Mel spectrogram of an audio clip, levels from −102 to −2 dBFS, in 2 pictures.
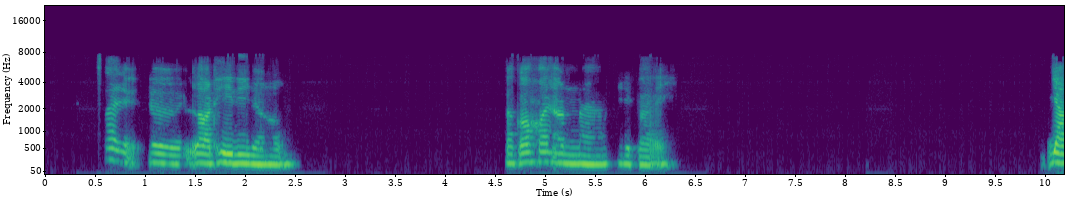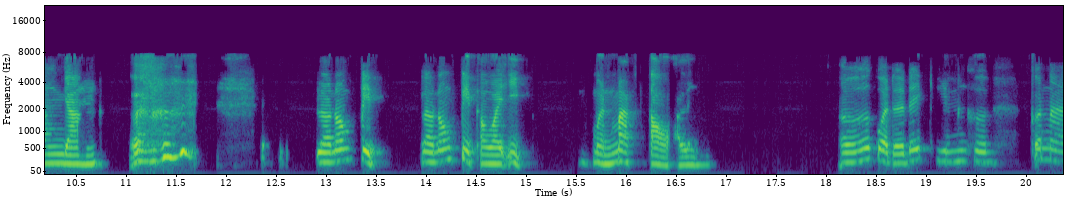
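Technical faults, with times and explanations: No technical faults can be heard in this speech. It has come over a Bluetooth mSBC headset link, so nothing reaches above about 7.7 kHz and there is a light graininess on the louder sounds, as expected from that wideband codec.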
